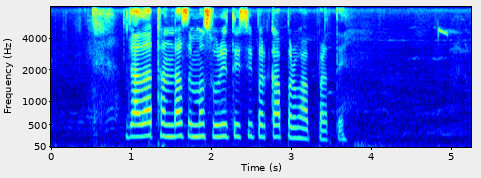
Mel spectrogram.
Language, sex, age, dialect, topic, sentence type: Magahi, female, 18-24, Central/Standard, agriculture, question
